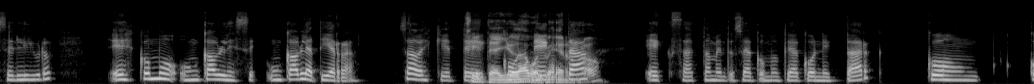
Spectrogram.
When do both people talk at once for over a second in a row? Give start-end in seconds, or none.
4.6-6.0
